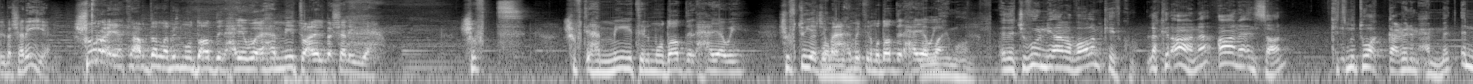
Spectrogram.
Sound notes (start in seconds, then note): none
